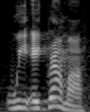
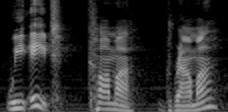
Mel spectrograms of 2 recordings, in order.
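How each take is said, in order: First: "ate grandma" run together without a break; "We ate grandma" as one unbroken phrase; no comma. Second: "ate", then a clear break before "grandma"; comma read aloud. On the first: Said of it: "with no comma". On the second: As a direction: set "grandma" apart after "comma". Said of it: "the sentence". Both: Shown as a demonstration.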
